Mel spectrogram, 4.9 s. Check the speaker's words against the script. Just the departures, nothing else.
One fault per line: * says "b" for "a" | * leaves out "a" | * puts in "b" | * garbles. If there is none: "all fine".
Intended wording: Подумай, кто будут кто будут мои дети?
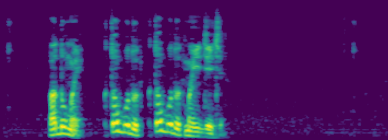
all fine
